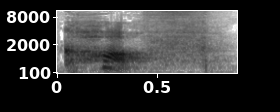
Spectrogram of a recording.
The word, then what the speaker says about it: cough: K, o, f, cough.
